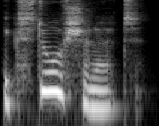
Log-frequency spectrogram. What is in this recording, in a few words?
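"extortionate", British English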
